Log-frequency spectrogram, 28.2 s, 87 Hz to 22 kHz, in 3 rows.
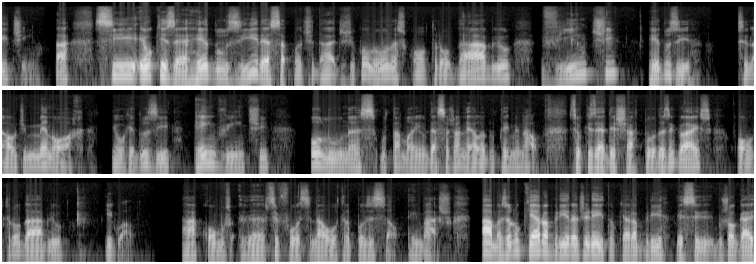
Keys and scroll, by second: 5.5 ctrl+w, 6.4 ctrl+w, 6.8-7.7 typing, 18.2 ctrl+w, 19.4 =.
